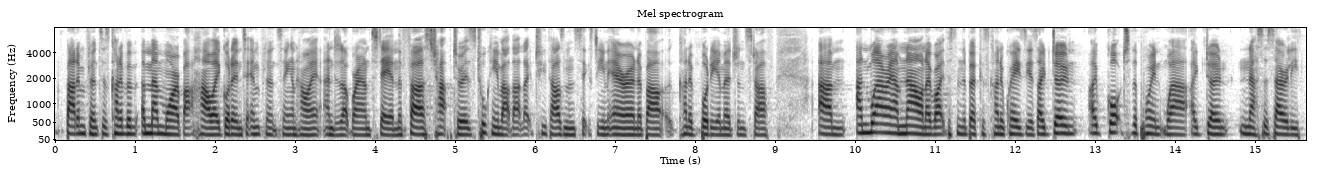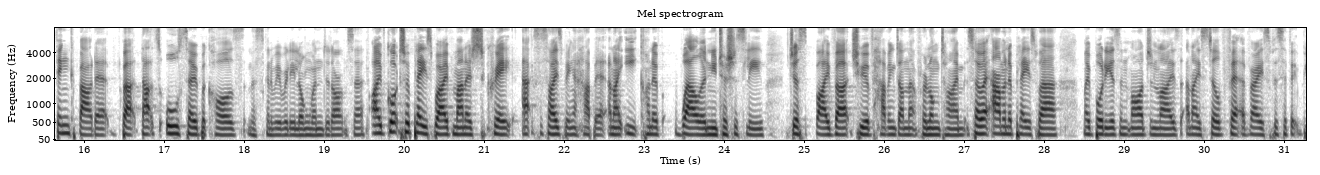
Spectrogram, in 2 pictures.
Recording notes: Live from Happy Place Festival. This episode is recorded from Happy Place Festival in Chiswick.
